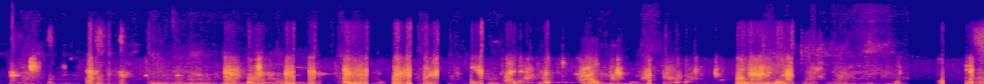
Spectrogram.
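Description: A boy speaks through an online call.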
